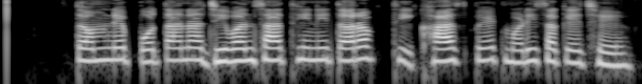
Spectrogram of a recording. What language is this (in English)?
Gujarati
